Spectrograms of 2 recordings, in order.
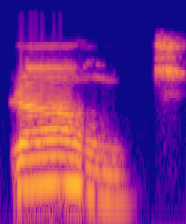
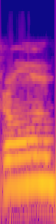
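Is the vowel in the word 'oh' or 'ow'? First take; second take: ow; oh. First: The vowel is 'ow', like 'down'. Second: The vowel is 'oh', like 'drone'. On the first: The speaker calls it right. "But উচ্চারণটা হবে drowned" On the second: The speaker calls it wrong. "এটাকে অনেকে ড্রোন বলে"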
